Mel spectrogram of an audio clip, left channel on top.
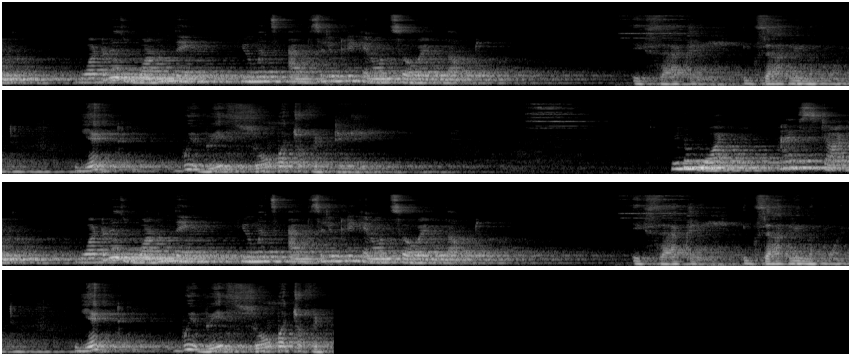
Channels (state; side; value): drops out; right; at 11.8 s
